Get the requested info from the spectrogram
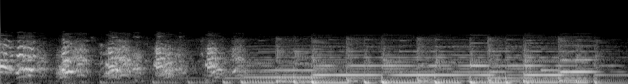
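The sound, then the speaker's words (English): A pack of husky sled dogs barks and yips excitedly in a rapid burst of overlapping calls, loud, before a bright musical jingle takes over and continues to the end. “Must you Huskies? Gee-ha!”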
